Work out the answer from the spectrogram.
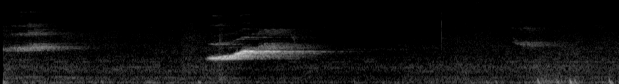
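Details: Hungry cockatoo begging: a loud, harsh, rising screech lasting about a second, with softer whistled notes before and after against a quiet background.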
